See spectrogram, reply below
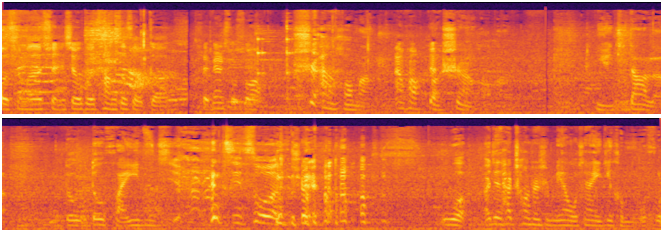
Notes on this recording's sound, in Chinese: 本期节目在火锅店录制，手机就放在了火锅旁边，可能会听得一耳朵油，先说抱歉。鼎王无老锅。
